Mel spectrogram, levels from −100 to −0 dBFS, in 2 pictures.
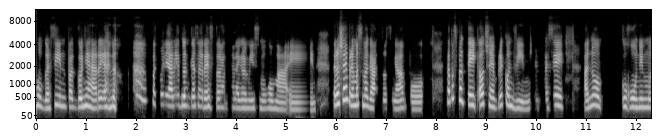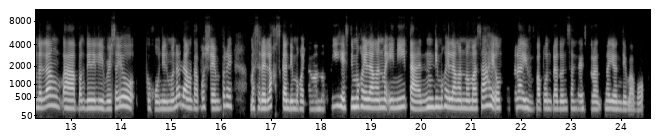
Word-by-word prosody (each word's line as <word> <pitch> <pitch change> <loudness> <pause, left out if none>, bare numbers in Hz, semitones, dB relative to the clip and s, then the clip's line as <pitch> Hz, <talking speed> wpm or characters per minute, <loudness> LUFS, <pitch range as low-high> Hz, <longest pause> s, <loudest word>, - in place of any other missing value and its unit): hugasin 255 +2 0
kapag 235 -2 -1
kunyari 235 -1 +4
ano 235 0 +3 0.7
kapag 345 -4 -1
kunyari 285 -2 +3
dun 270 0 +2
ka 260 - +2
sa 260 -2 -3
restaurant 230 -1 0
talaga 215 -1 -3
mismo 210 -1 -7
kumain. 175 -3 -4 0.4
Pero 300 +2 +8
siyempre 325 -7 +7
mas 280 +1 +1
magastos 210 -5 +1
nga 200 +1 +2
po. 180 0 -3 0.5
Tapos 415 +6 +2
kapag 410 -6 +4
takeout 290 0 +7
siyempre 255 +1 +1
convenient 205 - -1 0.3
kasi 265 +5 +2 0.4
ano 265 +5 +2 0.4
kukunin 235 -2 +1
mo 225 - -1
na 220 - +2
lang, 265 +2 +2
ah, 210 -2 +4
kapag 205 0 -5
diniliver 210 -2 -1
sa 225 - -5
iyo 255 -4 0 0.2
kukunin 195 -1 -5
mo 200 - -3
nalang 250 -2 +1
tapos 210 +3 -5
siyempre 205 +7 -2 0.3
mas 205 - -5
relax 210 +5 +1
ka 215 - +2
hindi 195 -1 -1
mo 195 - -6
kailangan 185 -1 -6
magbihis, 245 0 -2
di 235 - -3
mo 240 0 +1
kailangan 220 -3 +4
mainitan, 215 -3 +1
hindi 235 +2 0
mo 240 +2 -5
kailangan 220 -4 +2
mamasahe, 210 +6 0
o 215 - -1
mag-drive 215 -1 -3
papunta 200 -1 -3
dun 195 0 -4
sa 200 - -6
restaurant 190 -1 -6
na 205 - -2
yun 190 -2 -1
'di 180 - -5
ba 90 - -4
po? - - -8
220 Hz, 160 wpm, -24 LUFS, 200-255 Hz, 0.7 s, Pero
